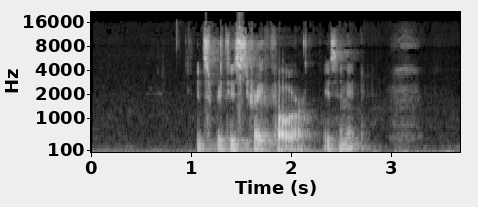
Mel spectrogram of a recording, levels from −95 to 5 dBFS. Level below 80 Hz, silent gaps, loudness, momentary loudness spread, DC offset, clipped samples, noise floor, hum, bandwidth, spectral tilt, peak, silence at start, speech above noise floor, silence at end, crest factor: -42 dBFS; none; -14 LUFS; 17 LU; under 0.1%; under 0.1%; -49 dBFS; none; 17 kHz; -2.5 dB/octave; 0 dBFS; 1.05 s; 33 dB; 0.1 s; 20 dB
